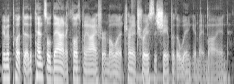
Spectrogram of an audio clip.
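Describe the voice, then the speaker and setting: Low, gravelly man reading a game aloud. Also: animated, quick pace, fairly bright tone. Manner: stumbles over the text and rereads words. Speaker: let's player reading a visual novel aloud. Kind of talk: informal read-aloud narration with off-the-cuff asides.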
